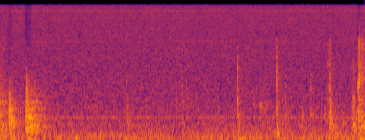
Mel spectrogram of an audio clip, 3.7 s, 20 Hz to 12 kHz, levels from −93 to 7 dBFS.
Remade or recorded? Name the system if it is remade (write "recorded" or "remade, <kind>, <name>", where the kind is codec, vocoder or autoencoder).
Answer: recorded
